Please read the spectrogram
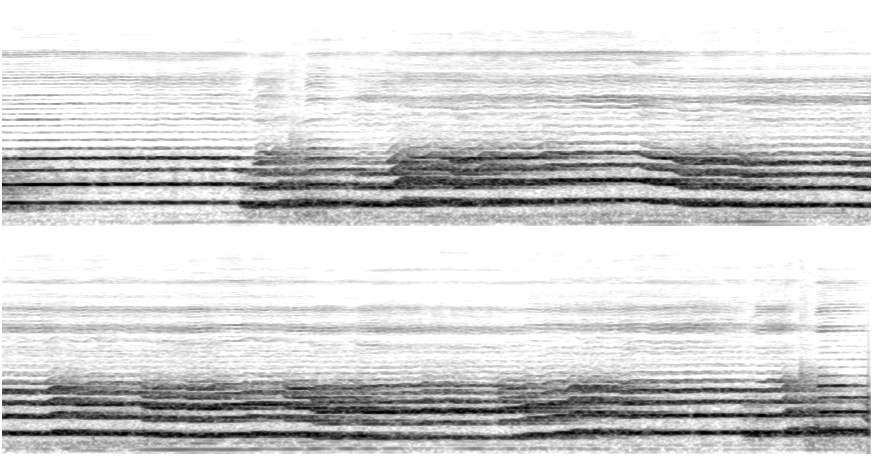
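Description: A man's solo voice calling the adhan, the Islamic call to prayer, in the Gontor style. He sings one long ornamented phrase without a break, the pitch rising and falling in slow steps, and stops shortly before the end.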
